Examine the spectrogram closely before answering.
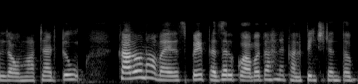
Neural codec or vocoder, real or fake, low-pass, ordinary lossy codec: codec, 16 kHz, 1 kbps, X-Codec, HuBERT features, trained on general audio; fake; none; none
